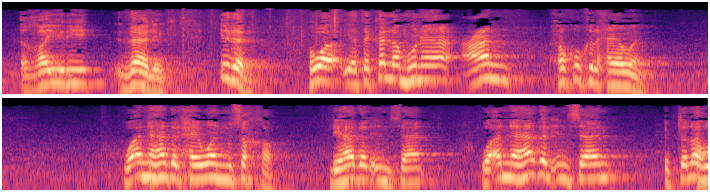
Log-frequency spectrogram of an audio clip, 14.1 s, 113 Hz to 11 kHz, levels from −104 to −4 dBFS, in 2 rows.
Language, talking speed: Arabic, 80 wpm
